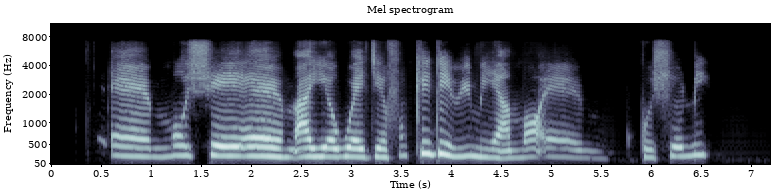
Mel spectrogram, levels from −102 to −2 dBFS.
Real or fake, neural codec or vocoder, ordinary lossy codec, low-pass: fake; codec, 16 kHz, 2 kbps, X-Codec, HuBERT features, trained on general audio; none; 7.2 kHz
